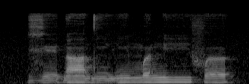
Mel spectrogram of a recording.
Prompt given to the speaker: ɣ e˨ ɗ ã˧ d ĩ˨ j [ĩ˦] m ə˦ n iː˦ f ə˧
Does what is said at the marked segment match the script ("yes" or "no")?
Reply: no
